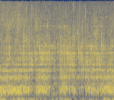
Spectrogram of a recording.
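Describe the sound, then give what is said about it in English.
A toilet flushes, a loud, steady rush of swirling water that fills the whole moment without pause, with no voices over it. “First flush of the day.”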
